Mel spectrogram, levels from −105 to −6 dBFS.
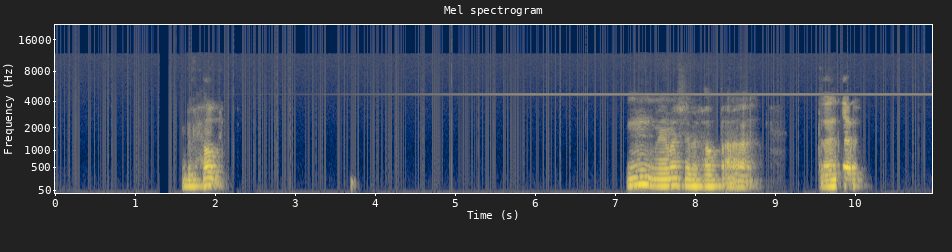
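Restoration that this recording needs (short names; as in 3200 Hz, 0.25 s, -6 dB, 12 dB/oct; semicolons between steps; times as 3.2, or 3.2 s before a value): de-click; notch 4700 Hz, Q 30; room tone fill 1.3–1.42; expander -55 dBFS, range -21 dB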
